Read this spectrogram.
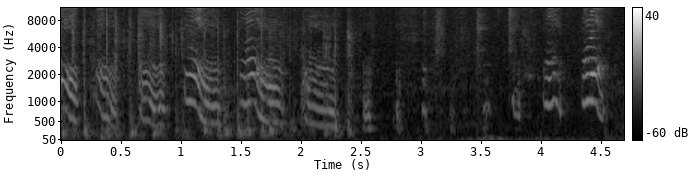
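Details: Several Patterdale Terrier puppies at 20 days old, playing and tussling, give a string of high, falling whimpering yelps in quick succession, softening into shorter squeaks with low grumbling underneath.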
